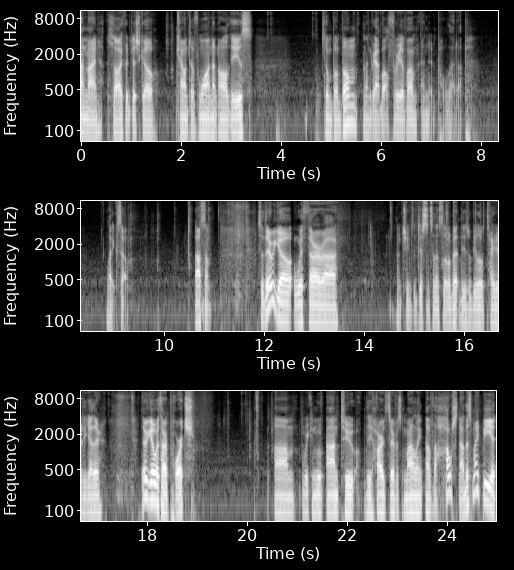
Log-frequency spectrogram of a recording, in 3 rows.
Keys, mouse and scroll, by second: 0.6 Tab, 1.7 Tab, 7.7 click, 8.7 middle click, 9.1 a, 9.2 Tab, 9.7 Tab, 10.2 click, 10.8 z, 11.1 z, 17.1 middle click, 20.2-21.5 middle drag, 21.5 right click, 21.6 g.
